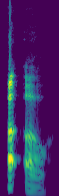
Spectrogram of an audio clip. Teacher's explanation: your throat closes completely before the next sound goes out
